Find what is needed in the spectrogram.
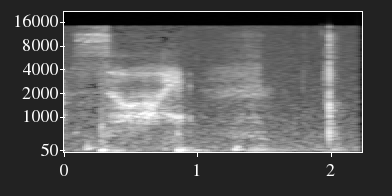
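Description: A girl's whispered, breathy vocal sound without voiced pitch, lasting about a second near the start, then fading to quiet handling noise.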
